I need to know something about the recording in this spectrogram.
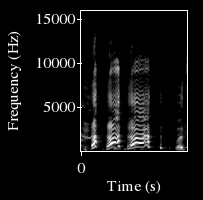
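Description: Hard laughter in two high-pitched bursts, dying away about a second and a half in.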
